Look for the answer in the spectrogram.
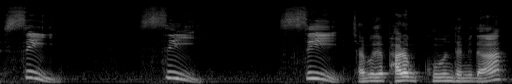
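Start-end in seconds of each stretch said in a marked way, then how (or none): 0.0-3.5 C said quick and sharp with a strong s. Shown as a demonstration. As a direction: snap out the C quickly. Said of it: "이거 좀 빨리 발음하세요". (C를 빠르고 세게)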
